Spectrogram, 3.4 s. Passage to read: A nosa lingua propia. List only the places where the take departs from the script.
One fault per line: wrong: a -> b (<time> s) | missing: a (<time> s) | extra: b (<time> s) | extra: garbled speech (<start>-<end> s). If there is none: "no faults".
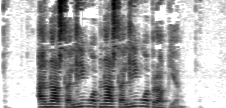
extra: nosa lingua (1.6 s)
